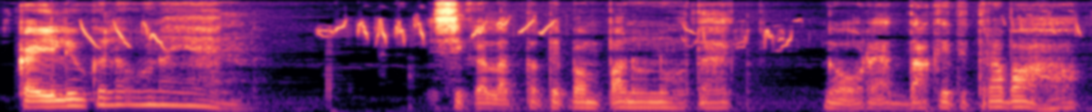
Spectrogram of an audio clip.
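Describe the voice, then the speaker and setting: A man's voice: deep voice, normal speed, a little hiss or hum, natural voice. A man acting an evasive, two-timing young boyfriend in a radio drama, with a Filipino accent. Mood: placating, evasive.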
